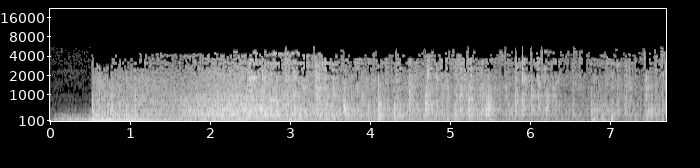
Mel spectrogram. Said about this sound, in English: I heard no warning for that blast. There was none. We always blast at 3. Everyone here knows that.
